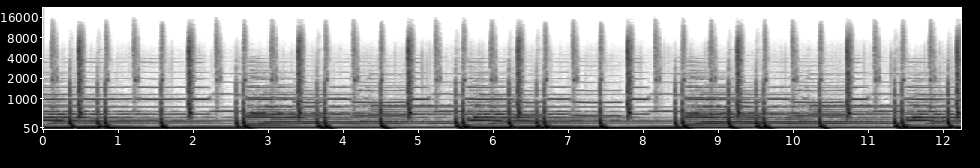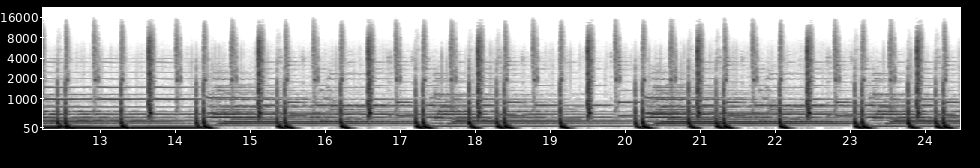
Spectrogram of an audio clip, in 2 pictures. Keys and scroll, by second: 0.0 shift+Page_Up, 0.7 Escape, 4.0 F3, 4.3 Escape, 7.7 ctrl+z, 10.1 ctrl+q.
